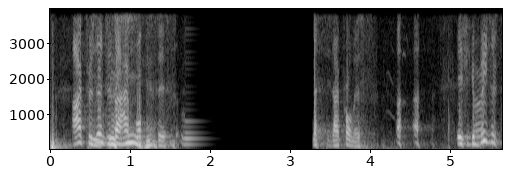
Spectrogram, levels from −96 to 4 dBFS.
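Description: At 1.7 s the sound breaks off into a fading buzz that carries on briefly and then sinks into near silence, which takes up most of the gap until the audio returns at 3.33 s with some 0.9 s of material simply gone. This is likely a long network dropout: no packets arrived, so the receiver stretched the last sound to cover the hole, then gave up and left quiet until the stream resumed, roughly 0.7 s later than before.

From 3.56 s to 5.53 s the audio runs noticeably quick and slightly hurried, about 110 percent of normal speed, yet its pitch stays put. That is a jitter buffer speed-up. After the dropout the buffer was holding more audio than it wanted, so the receiver trimmed out short pitch-period-sized slices over and over, discarding around a fifth of a second in total to pull the delay back down. Throughout, the call path passes nothing above 4 kHz, which fits G.711 mu-law at 64 kbps.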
